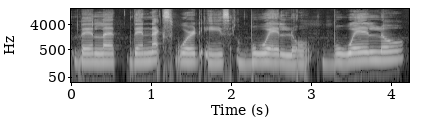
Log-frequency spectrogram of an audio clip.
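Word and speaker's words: vuelo: The the next word is buo. Buo remember the v sound in Spanish is similar to b as in bell.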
